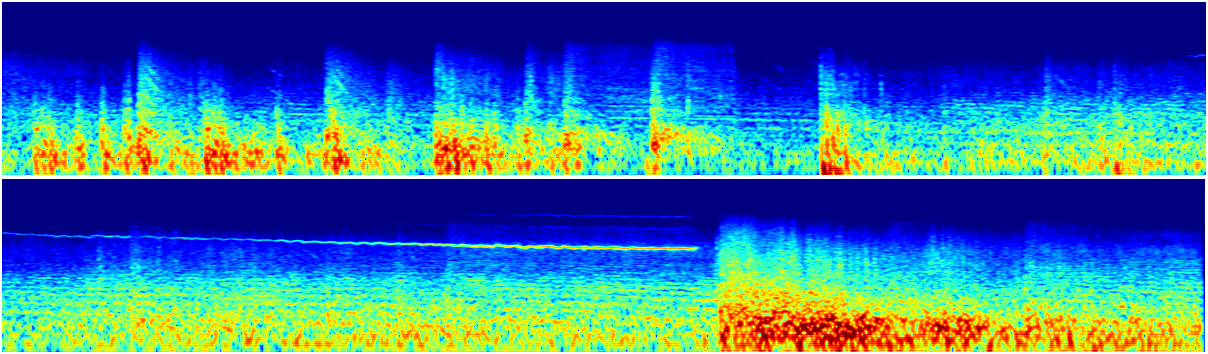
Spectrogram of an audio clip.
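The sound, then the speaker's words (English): Bombs fall and explode during a WWII Blitz air raid on London: heavy booming blasts hit one after another, then a long high whistle slides slowly downward before a loud explosion and a deep lingering rumble. “And then it just intensifies as the bombs are falling closer and closer.”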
